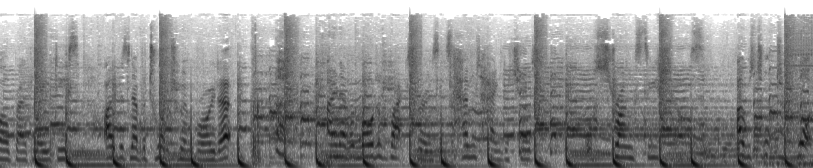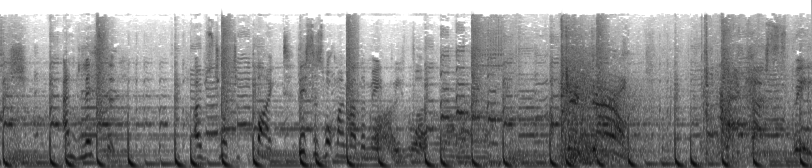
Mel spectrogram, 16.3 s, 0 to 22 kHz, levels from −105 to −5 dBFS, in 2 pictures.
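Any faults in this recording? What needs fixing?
Nothing in this recording needs fixing, as no faults can be heard anywhere in it. It can be left as it is.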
